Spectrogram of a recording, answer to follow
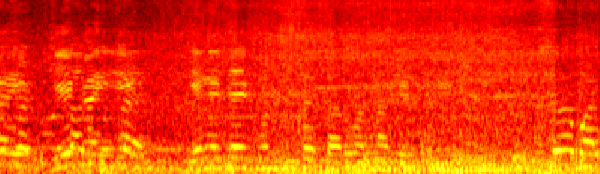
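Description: Several men talking over one another, with the low, steady running of idling truck engines underneath.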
